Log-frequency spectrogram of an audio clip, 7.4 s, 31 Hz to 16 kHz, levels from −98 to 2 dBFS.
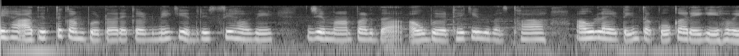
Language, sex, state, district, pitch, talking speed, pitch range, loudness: Chhattisgarhi, female, Chhattisgarh, Raigarh, 205 Hz, 155 wpm, 190-225 Hz, -17 LUFS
